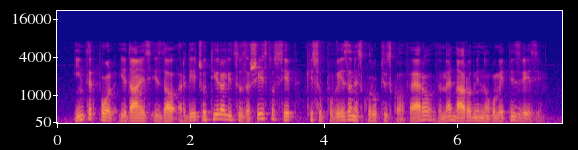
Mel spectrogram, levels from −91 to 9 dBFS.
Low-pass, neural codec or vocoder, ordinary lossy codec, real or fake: 7.2 kHz; none; none; real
